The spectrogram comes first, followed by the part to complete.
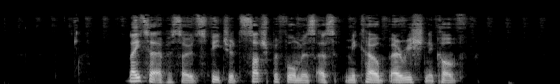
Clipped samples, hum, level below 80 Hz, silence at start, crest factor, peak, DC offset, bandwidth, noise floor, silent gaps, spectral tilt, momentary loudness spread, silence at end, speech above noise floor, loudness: under 0.1%; none; -50 dBFS; 0.75 s; 22 dB; -2 dBFS; under 0.1%; 11.5 kHz; -61 dBFS; none; -3.5 dB/octave; 6 LU; 0.95 s; 40 dB; -21 LUFS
